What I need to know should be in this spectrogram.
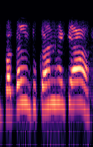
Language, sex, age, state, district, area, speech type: Hindi, female, 18-30, Uttar Pradesh, Chandauli, rural, conversation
